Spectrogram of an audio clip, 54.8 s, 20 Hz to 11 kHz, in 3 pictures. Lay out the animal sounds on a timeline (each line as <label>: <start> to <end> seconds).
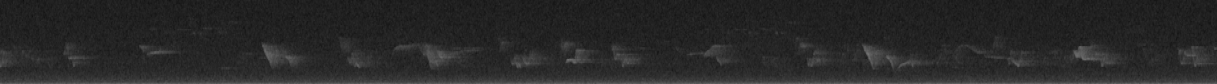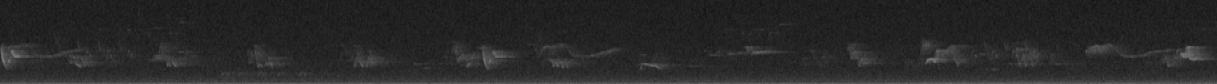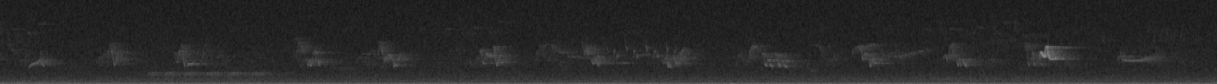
Blue-headed Vireo (Vireo solitarius): 0.0 to 18.8 seconds
Red-eyed Vireo (Vireo olivaceus): 0.0 to 21.0 seconds
Broad-winged Hawk (Buteo platypterus): 1.8 to 2.7 seconds
Eastern Wood-Pewee (Contopus virens): 5.7 to 7.5 seconds
Eastern Wood-Pewee (Contopus virens): 14.2 to 15.0 seconds
Eastern Wood-Pewee (Contopus virens): 18.2 to 19.6 seconds
American Crow (Corvus brachyrhynchos): 21.6 to 23.1 seconds
Red-eyed Vireo (Vireo olivaceus): 21.7 to 54.8 seconds
Blue-headed Vireo (Vireo solitarius): 25.3 to 25.9 seconds
Eastern Wood-Pewee (Contopus virens): 26.2 to 27.6 seconds
Great Crested Flycatcher (Myiarchus crinitus): 27.7 to 28.2 seconds
Hermit Thrush (Catharus guttatus): 28.5 to 29.8 seconds
Blue-headed Vireo (Vireo solitarius): 32.0 to 32.8 seconds
Eastern Wood-Pewee (Contopus virens): 34.3 to 35.9 seconds
Blue-headed Vireo (Vireo solitarius): 35.7 to 36.5 seconds
Great Crested Flycatcher (Myiarchus crinitus): 36.8 to 37.3 seconds
American Crow (Corvus brachyrhynchos): 38.6 to 40.6 seconds
Hermit Thrush (Catharus guttatus): 41.5 to 42.4 seconds
Eastern Wood-Pewee (Contopus virens): 44.5 to 45.8 seconds
Ovenbird (Seiurus aurocapilla): 45.1 to 46.7 seconds
Eastern Wood-Pewee (Contopus virens): 49.1 to 50.6 seconds
Blue-headed Vireo (Vireo solitarius): 51.8 to 52.7 seconds
Eastern Wood-Pewee (Contopus virens): 53.1 to 53.9 seconds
